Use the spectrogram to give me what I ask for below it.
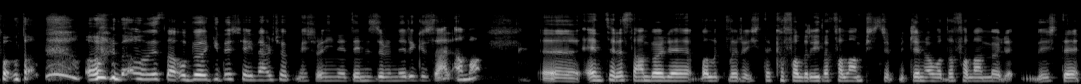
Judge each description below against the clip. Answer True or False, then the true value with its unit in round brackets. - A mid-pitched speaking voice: True (180 Hz)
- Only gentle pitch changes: False (3.4 semitones)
